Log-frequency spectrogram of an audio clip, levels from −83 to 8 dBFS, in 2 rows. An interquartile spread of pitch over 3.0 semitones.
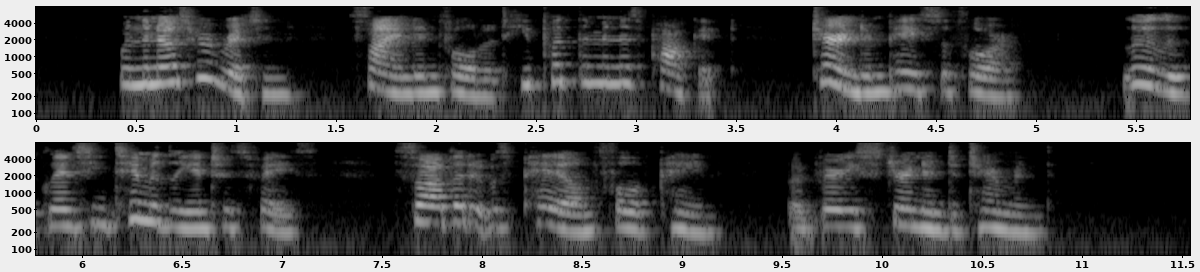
Yes: average, 5.0 semitones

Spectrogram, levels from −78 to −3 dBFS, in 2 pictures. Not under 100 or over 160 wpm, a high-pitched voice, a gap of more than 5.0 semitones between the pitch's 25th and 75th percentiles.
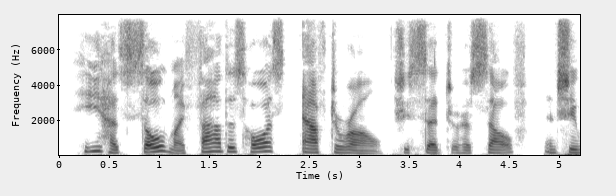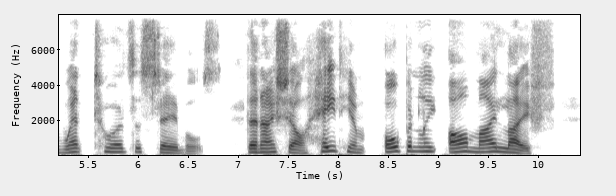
Yes: average, 155 wpm; high, 195 Hz; wide, 5.5 semitones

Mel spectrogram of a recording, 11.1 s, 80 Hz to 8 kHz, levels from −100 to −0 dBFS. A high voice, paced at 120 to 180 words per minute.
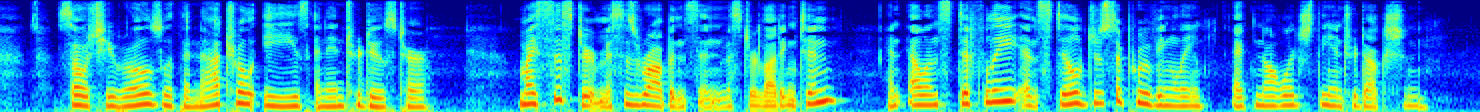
Yes: high, 205 Hz; slow, 135 wpm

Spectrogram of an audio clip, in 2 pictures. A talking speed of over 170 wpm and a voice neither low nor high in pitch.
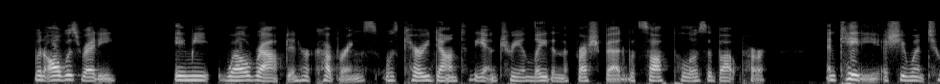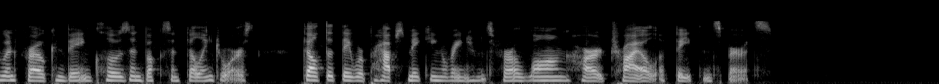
Yes: average, 185 wpm; medium, 180 Hz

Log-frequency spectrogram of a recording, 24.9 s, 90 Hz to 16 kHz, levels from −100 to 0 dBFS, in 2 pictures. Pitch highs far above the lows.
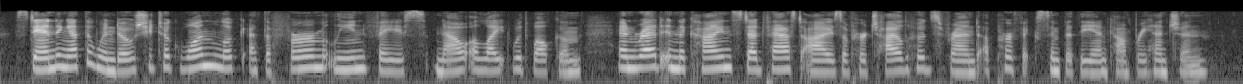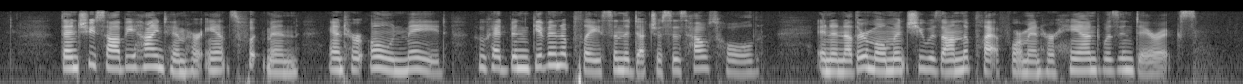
No: average, 3.4 semitones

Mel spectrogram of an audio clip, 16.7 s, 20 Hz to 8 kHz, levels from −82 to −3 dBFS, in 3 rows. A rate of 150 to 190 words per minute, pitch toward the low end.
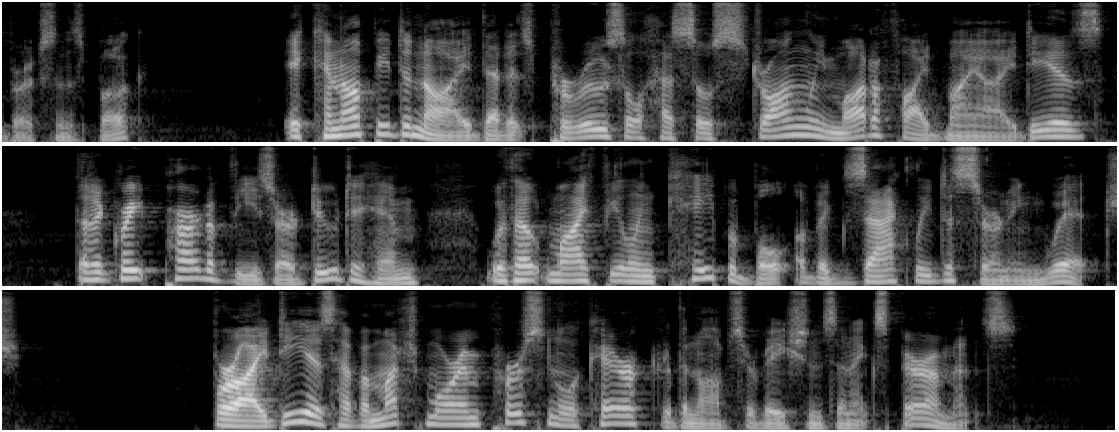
Yes: average, 160 wpm; low, 130 Hz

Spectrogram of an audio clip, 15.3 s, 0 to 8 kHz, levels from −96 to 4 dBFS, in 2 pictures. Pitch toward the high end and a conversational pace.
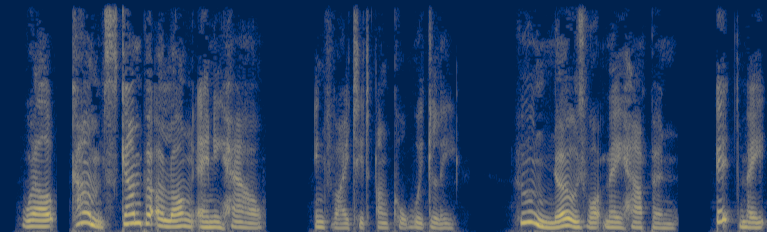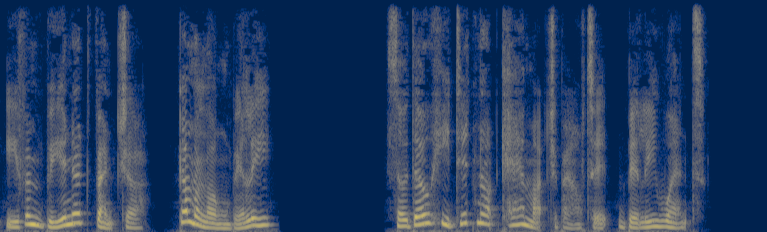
No: high, 200 Hz; slow, 130 wpm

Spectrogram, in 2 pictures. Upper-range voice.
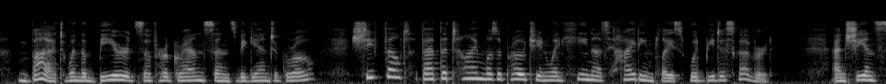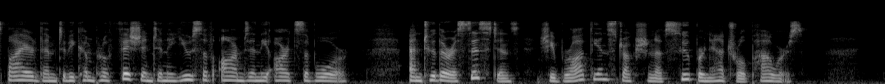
No: medium, 180 Hz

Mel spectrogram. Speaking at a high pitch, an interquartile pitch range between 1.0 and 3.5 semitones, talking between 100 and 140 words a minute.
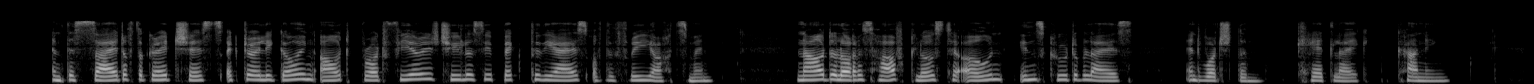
Yes: high, 200 Hz; average, 3.0 semitones; slow, 135 wpm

